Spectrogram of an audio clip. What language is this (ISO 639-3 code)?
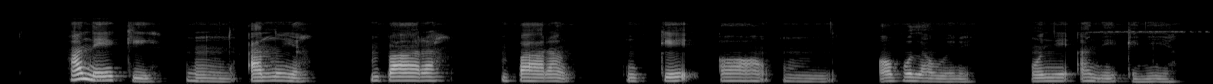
ibo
